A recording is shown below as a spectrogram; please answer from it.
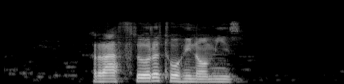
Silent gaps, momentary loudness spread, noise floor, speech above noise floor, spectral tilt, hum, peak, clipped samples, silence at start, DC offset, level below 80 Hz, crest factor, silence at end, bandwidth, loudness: none; 12 LU; -74 dBFS; 57 dB; -6.5 dB/octave; none; 0 dBFS; under 0.1%; 0.95 s; under 0.1%; -66 dBFS; 20 dB; 1.05 s; 7.8 kHz; -18 LUFS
